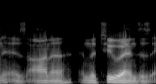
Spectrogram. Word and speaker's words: Ana: And it is pronounced Ana, I confirmed.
